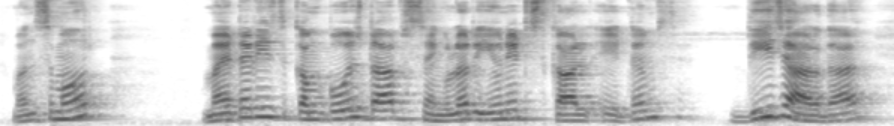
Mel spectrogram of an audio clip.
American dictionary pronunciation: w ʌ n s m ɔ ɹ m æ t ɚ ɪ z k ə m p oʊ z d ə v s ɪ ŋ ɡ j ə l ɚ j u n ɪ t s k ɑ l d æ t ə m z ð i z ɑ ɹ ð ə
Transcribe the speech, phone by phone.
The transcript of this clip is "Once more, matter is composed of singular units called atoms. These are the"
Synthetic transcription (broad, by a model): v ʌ n s m ɔ ɹ m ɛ t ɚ ɪ z k ə m p oʊ z d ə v s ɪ ŋ ɡ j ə l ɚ j u n ɪ t s k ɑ l ɛ t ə m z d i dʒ ɑ ɹ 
